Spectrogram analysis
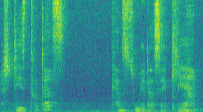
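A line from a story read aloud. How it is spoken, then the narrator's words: Whisper. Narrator (German): seine Klassenkameradin Ina flüsterte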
